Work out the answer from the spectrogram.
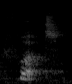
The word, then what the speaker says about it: foot: is different for example foot two o's says it rhymes with the word put put foot uh the sound is uh put foot it rhymes with put but other times you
